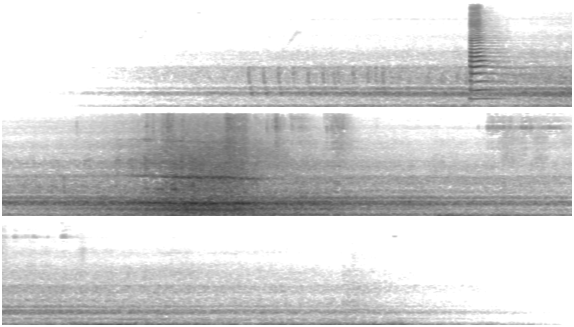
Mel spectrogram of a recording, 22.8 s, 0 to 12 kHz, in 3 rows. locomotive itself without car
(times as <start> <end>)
2.7 20.5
